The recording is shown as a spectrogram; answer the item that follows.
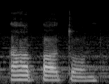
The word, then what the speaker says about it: Abaddon: Is it Abaddon? It's... let me try and type it out phonetically. Thank you. Abaddon.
